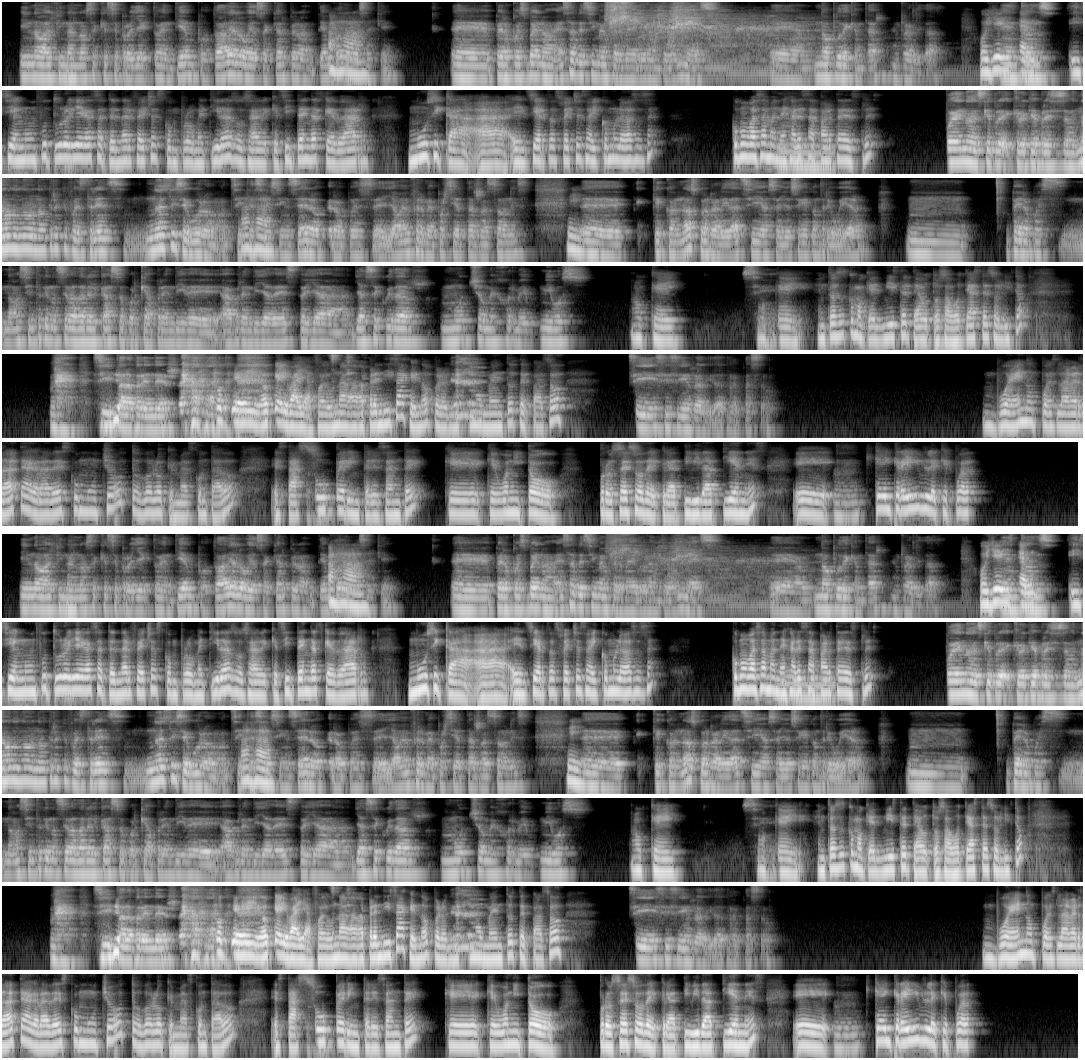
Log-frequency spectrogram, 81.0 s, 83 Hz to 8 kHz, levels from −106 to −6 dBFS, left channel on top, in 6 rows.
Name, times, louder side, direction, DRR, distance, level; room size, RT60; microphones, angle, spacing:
voice 1, 0.2-4.9 5.6-8.9 9.6-11.7 12.5-13.1 14.3-14.4 23.2-23.9 25.3-34.8 35.2-37.8 38.3-39.1 39.7-47.8 49.8-50.2 54.6-57.4 59.7-60.1 61.9-63.7 71.5-71.7 77.9-78.3, right 1 dB, 5° left, 1 dB, 1.8 m, -32 dB
voice 2, 4.1-4.6 12.2-12.9 13.3-18.1 18.6-21.6 22.6-24.4 30.0-30.4 34.1-34.3 48.4-49.0 50.0-53.6 55.3-55.5 56.7-61.0 66.3-72.8 73.1-74.5 75.0-77.9 78.5-79.6, right 5 dB, 85° right, 6 dB, 0.6 m, -24 dB
sound 1, 7.5-11.4 11.6-11.8, left 11 dB, 50° left, 0.5 m, -40 dB
10.0 x 4.1 x 3.4 m, 0.28 s
head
